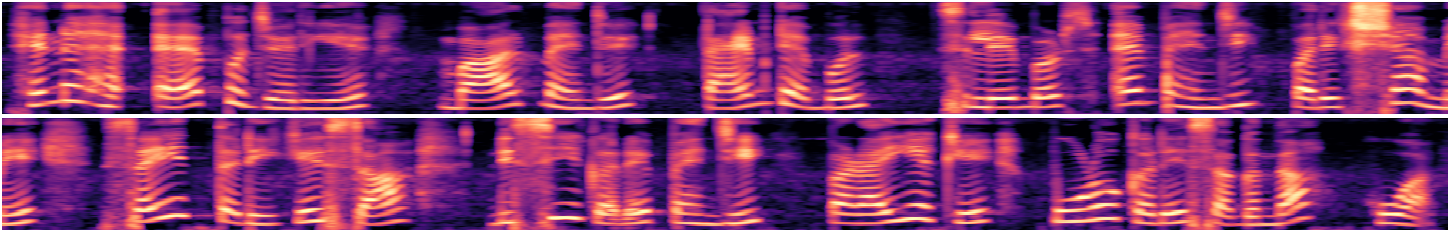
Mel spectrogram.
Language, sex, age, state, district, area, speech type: Sindhi, female, 18-30, Rajasthan, Ajmer, urban, spontaneous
